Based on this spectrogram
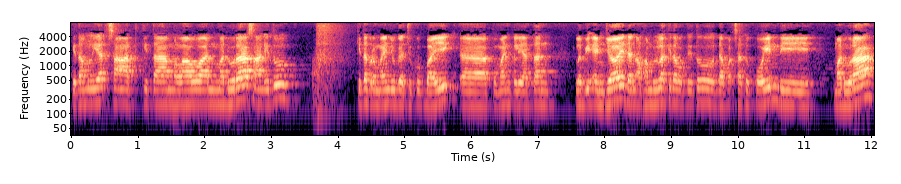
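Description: Amid noticeable background noise and audible room echo, a man with a fairly high pitch speaks at a moderate pace in a monotone, flat way. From Indonesia, Aceh. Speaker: football coach. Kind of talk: interview.

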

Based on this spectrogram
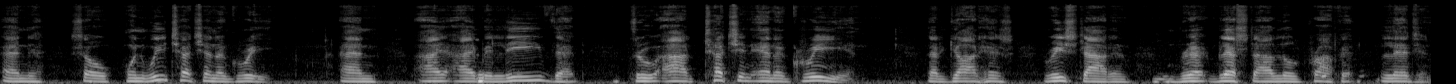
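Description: A somewhat breathy man with a fairly high pitch and ordinary pitch variation, at a very slow pace with long, frequent pauses. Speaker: minister leading a church broadcast. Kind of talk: sermon. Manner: halting.

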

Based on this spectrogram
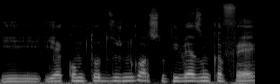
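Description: The speaker is a man. His delivery moves at a fairly quick pace. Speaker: rapper. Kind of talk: casual interview.

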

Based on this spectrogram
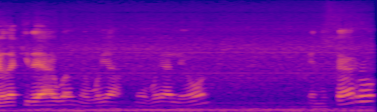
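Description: Noticeable background noise fills the recording while a man talks at a moderate speed. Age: 30s. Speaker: muralist artist. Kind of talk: interview. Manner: halting, many fillers and repetitions.

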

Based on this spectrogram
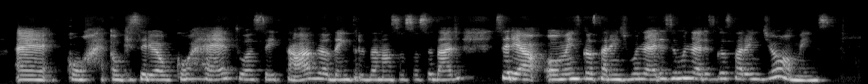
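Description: At a moderate pace, a bright, sharp voice with a slight Minas Gerais accent keeps its intonation fairly even. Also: woman. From Brazil, São Paulo. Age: 20s. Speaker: law student. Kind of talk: casual chat.

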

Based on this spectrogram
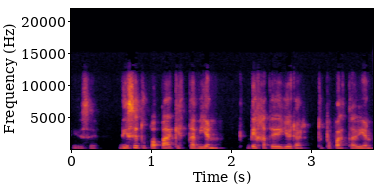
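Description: A plain, everyday voice from a woman, fairly high-pitched, with fairly even intonation at a moderate pace on a very clean recording with a silent background. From Chile, Santiago. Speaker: podcast co-host. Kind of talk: casual chat.

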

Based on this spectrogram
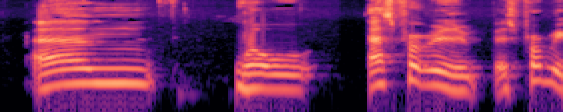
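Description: A man talks at a moderate pace in a dry, close recording with no echo. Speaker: app developer.

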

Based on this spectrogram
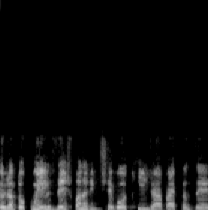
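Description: A woman speaks in an ordinary speaking voice at a fairly high pitch. She talks at a fairly quick pace with ordinary pitch variation. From Brazil. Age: 20s. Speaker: cleaning business owner. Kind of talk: casual interview chat.

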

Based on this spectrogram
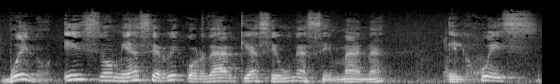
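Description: Pitch swings very widely at a very slow pace. Noticeable background noise and audible room echo fill the recording. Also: man. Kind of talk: casual radio chat.

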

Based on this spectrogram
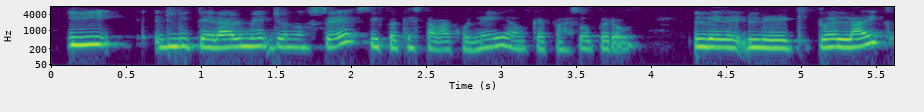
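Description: A woman talks in a fairly high, somewhat breathy voice with a dark, mellow tone. Her pitch varies in an ordinary way. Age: young. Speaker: podcast co-host. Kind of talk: casual chat.

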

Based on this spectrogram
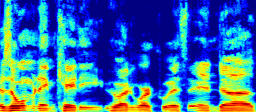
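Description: With an American accent, a man with a plain, everyday voice and a medium pitch talks at a fairly quick pace with fairly even intonation. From Austin, Texas. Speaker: guest, friend of the show. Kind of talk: casual chat, serious discussion about grief.

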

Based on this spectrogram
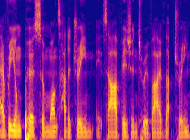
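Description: A man speaks at a moderate pace in a very deep, low voice with fairly even intonation, on a very clean recording with a silent background. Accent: Mancunian. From Manchester, England (Rusholme). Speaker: youth worker. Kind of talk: podcast interview.

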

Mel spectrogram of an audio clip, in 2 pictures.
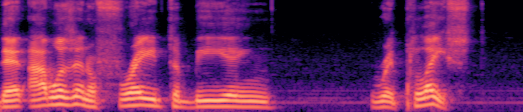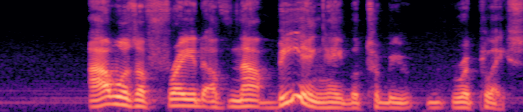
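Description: The recording is very clean, with a silent background. A man speaks at a medium pitch and a fairly slow pace, with ordinary pitch variation and long, frequent pauses. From Puerto Rico and the Bronx, New York. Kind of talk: casual interview chat.

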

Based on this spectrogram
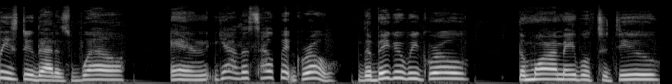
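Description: A woman with a fairly high pitch and a dark, mellow tone speaks at a fairly slow pace, her pitch varying in an ordinary way, on a very clean recording with a silent background. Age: 50s. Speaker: online radio host. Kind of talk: casual chat. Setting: not in studio.

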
